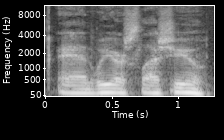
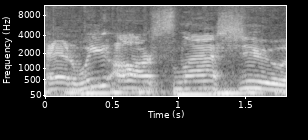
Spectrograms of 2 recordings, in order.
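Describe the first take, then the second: First: It is said in a sad, flat tone. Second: It is said in an upbeat, lively tone.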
